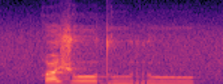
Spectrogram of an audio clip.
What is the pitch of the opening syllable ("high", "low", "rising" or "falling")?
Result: high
